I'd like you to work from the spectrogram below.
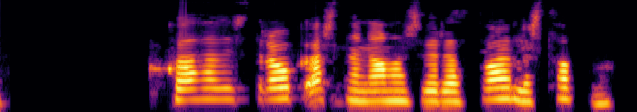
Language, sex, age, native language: Icelandic, female, 30-39, Icelandic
